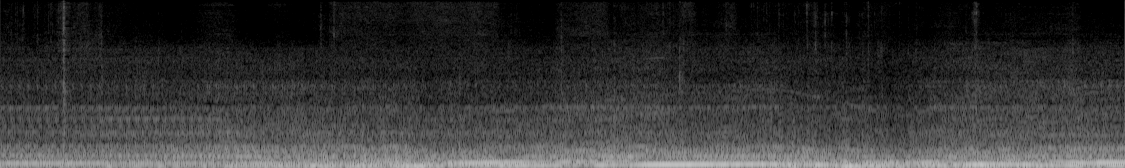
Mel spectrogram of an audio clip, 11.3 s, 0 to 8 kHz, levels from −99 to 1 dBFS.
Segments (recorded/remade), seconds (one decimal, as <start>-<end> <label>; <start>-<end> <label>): 0.0-10.1 recorded; 10.1-10.8 remade; 10.8-11.3 recorded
